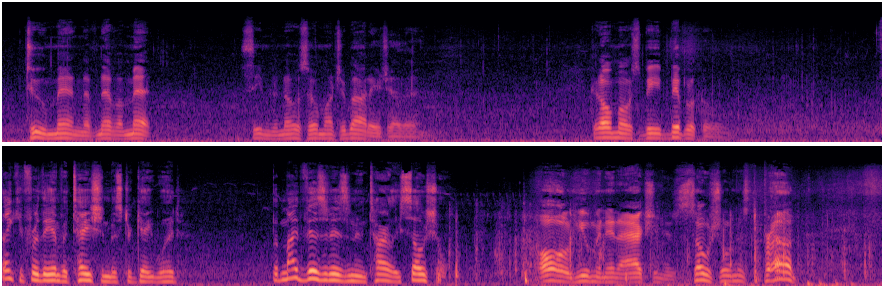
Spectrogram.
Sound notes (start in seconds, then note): none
